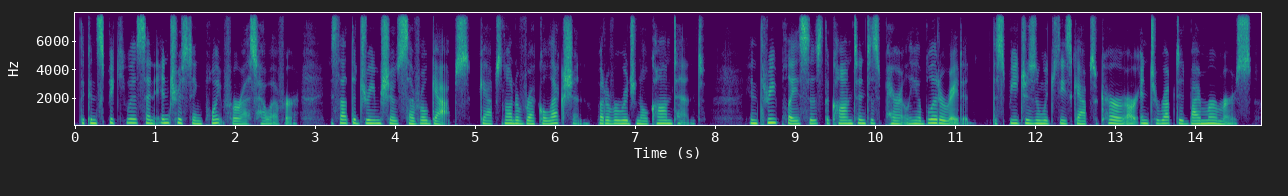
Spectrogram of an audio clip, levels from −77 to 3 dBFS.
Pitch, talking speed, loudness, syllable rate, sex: 220 Hz, 170 wpm, -20 LUFS, 5.6 syllables/s, female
